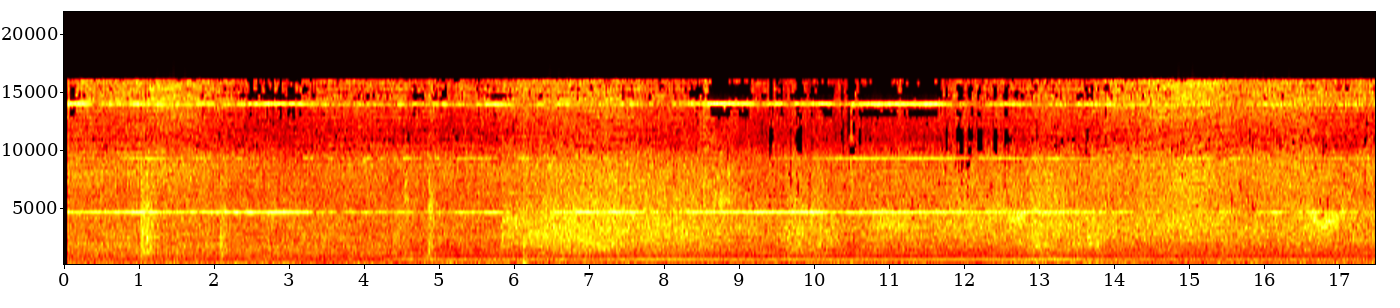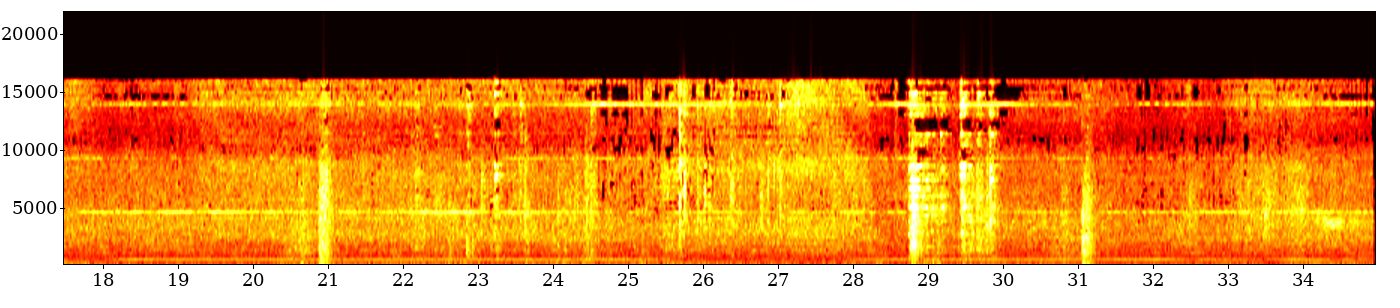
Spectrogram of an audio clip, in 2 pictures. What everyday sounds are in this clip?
vacuum cleaner, wardrobe or drawer, cutlery and dishes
